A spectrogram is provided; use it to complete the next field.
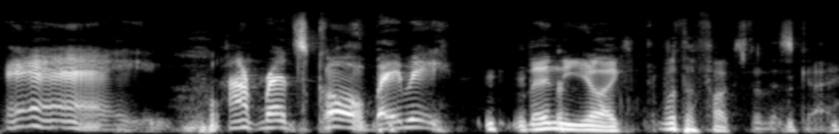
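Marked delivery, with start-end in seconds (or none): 0.0-2.3 high, slow drawl stretching out the hey. Imagining a villain with a different voice, doing a Skeletor voice. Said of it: "he talked like Skeletor does".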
